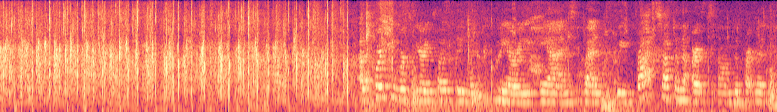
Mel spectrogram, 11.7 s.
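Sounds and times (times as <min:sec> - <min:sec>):
crowd applauding: 0:00.0 - 0:05.5
speech: 0:05.4 - 0:11.6.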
